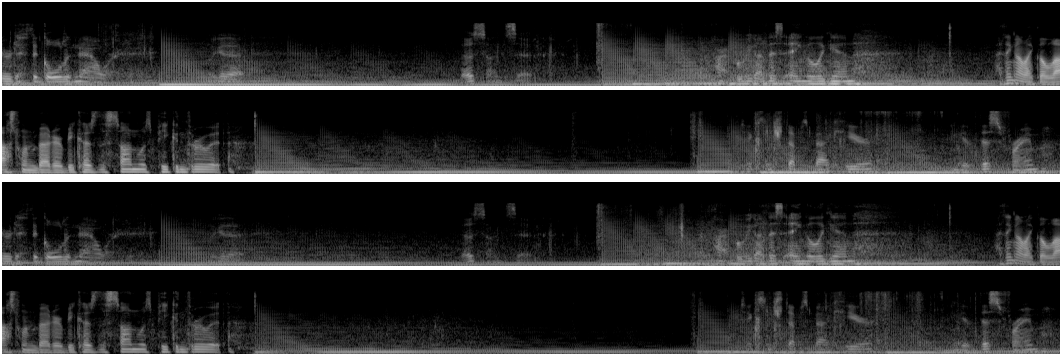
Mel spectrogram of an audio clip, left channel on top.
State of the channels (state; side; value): quieter; right; 5.0 dB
